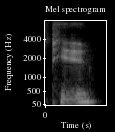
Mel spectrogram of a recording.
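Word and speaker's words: Pugh: Uh, Oliver writes, "The Doctor would be played by Florence Pew." Apologies, I forgot that pronunciation.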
